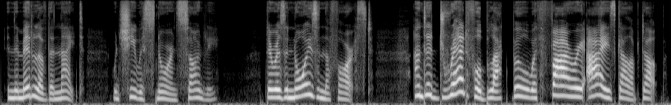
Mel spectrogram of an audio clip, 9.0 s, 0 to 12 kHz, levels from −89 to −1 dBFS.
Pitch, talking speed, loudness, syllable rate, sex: 250 Hz, 190 wpm, -18 LUFS, 5.3 syllables/s, female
